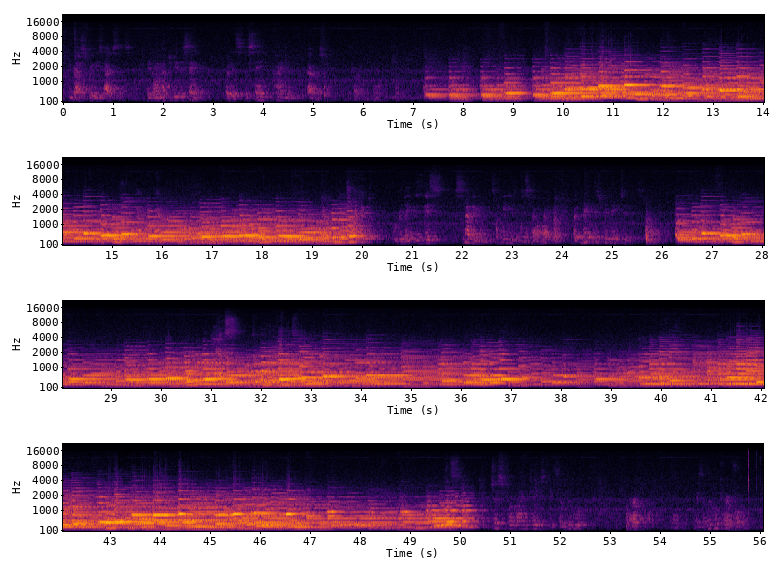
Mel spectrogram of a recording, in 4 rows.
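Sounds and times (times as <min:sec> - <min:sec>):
grand piano chords: 0:07.1 - 0:20.7, 0:25.7 - 0:51.2
knock: 0:25.6 - 0:26.0.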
